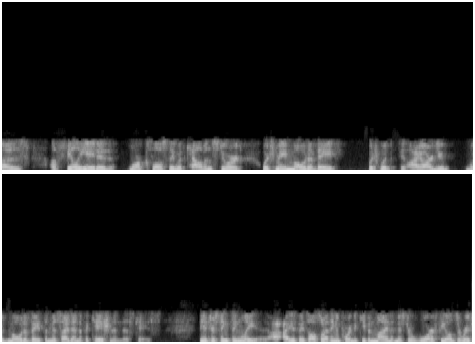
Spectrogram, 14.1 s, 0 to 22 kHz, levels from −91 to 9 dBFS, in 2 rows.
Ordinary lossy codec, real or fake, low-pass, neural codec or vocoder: MP3, 24 kbps; real; 7.2 kHz; none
